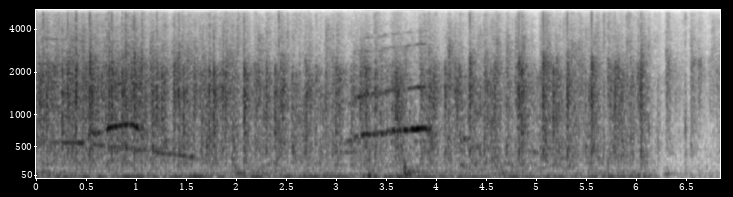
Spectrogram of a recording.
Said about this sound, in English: First of all, I want you guys, as the audience, to give a round of applause, large, loud!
